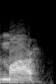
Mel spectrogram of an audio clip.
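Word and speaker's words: Meagher: The work of uh Robert EMTT Maher, spelled M E A G H E R. Um, so I couldn't pronounce it until I met him, but Bob Maher.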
